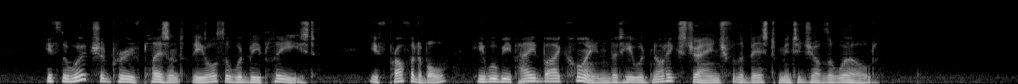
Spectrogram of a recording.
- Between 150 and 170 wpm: No, average, 185 wpm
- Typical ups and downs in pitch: Yes, average, 4.5 semitones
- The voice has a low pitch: Yes, low, 110 Hz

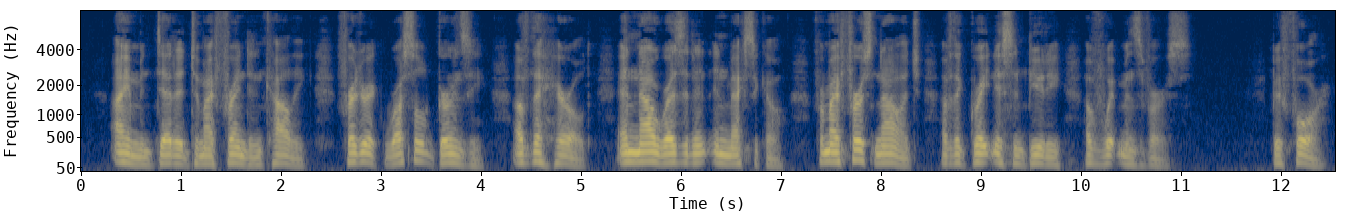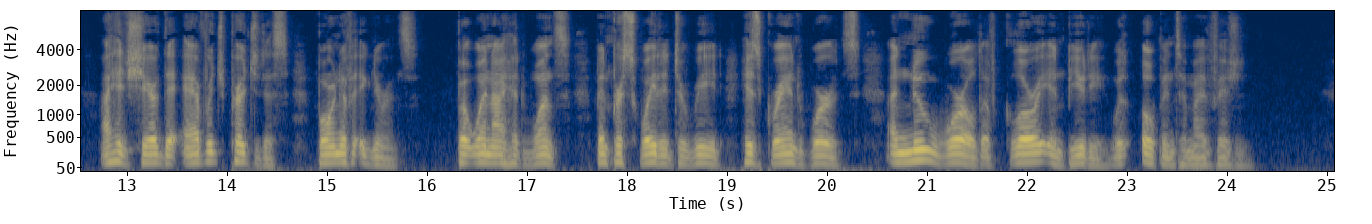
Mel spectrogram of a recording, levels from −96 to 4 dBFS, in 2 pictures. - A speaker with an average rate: Yes, average, 160 wpm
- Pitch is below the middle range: Yes, low, 110 Hz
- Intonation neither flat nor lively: Yes, average, 4.0 semitones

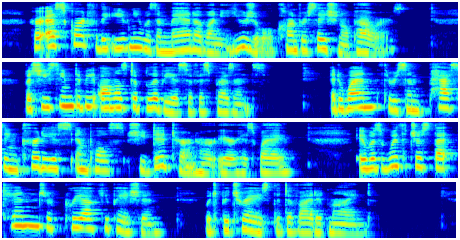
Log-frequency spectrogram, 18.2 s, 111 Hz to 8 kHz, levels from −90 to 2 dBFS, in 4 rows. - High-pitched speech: Yes, high, 225 Hz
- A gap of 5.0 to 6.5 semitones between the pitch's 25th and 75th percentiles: Yes, wide, 5.4 semitones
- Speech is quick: No, average, 160 wpm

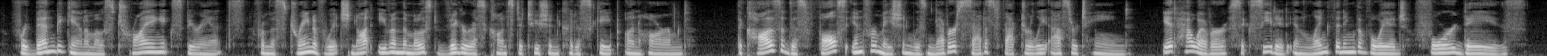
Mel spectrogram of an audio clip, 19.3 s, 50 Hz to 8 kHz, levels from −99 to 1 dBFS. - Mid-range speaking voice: Yes, medium, 160 Hz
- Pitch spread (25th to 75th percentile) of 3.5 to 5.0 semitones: Yes, average, 4.6 semitones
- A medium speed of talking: No, slow, 125 wpm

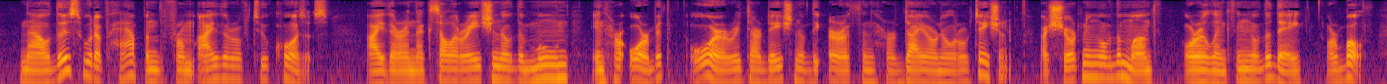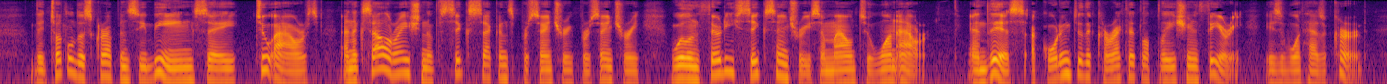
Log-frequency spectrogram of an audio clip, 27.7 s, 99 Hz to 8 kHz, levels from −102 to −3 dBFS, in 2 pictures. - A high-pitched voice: No, low, 110 Hz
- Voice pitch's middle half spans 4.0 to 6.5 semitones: Yes, average, 4.4 semitones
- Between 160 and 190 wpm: Yes, average, 170 wpm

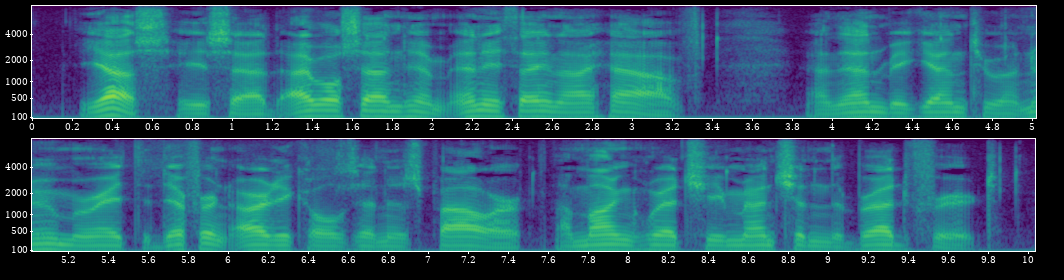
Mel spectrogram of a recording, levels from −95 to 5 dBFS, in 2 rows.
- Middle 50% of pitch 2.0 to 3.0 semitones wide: Yes, narrow, 2.6 semitones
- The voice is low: Yes, very low, 95 Hz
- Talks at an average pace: Yes, average, 160 wpm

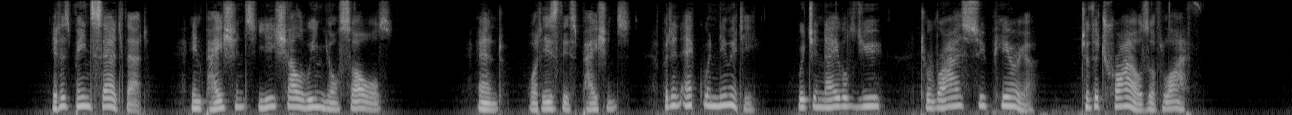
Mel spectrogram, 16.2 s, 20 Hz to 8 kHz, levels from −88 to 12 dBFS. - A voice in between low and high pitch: Yes, medium, 155 Hz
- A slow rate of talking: Yes, slow, 120 wpm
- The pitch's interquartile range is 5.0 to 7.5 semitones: Yes, wide, 5.5 semitones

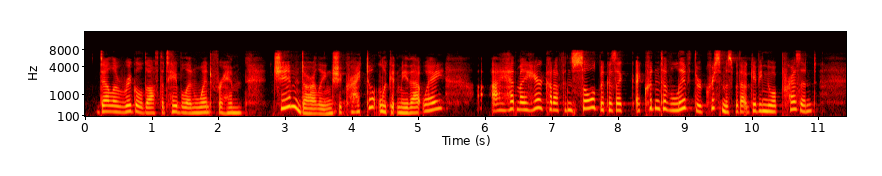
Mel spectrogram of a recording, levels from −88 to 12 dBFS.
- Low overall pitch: No, high, 245 Hz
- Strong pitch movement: Yes, wide, 6.9 semitones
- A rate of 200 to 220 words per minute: Yes, fast, 205 wpm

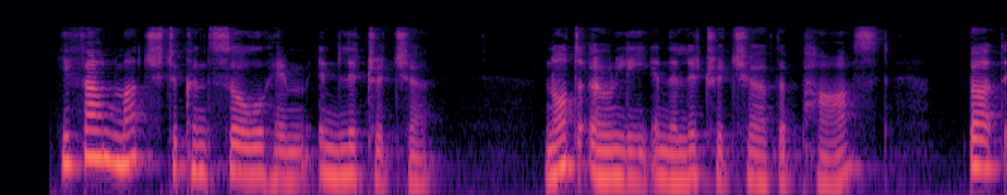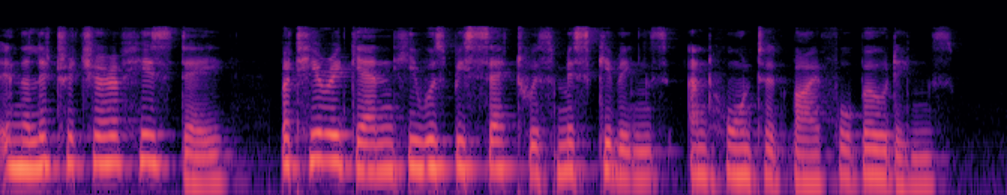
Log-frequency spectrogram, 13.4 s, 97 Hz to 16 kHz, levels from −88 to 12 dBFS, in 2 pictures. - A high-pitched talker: No, medium, 175 Hz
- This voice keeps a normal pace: Yes, average, 155 wpm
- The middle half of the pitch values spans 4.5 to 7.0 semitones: Yes, average, 5.2 semitones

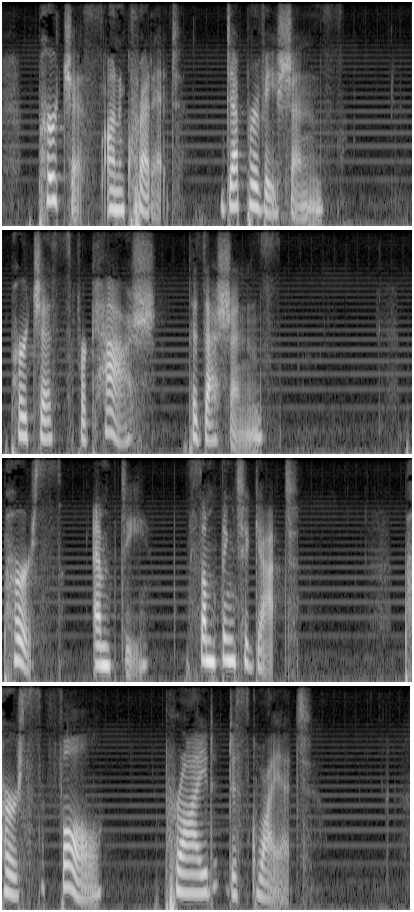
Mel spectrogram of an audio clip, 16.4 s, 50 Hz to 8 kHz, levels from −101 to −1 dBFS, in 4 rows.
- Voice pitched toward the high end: Yes, high, 215 Hz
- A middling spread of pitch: Yes, average, 3.3 semitones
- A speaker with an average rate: No, slow, 55 wpm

